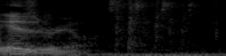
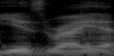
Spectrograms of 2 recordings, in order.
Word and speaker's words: Israel: But here in America, we say Israel, or Yisrael. I think that's probably how you're supposed to say it.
